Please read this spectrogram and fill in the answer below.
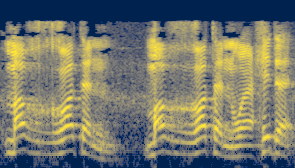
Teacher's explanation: ومنهم من يجعل الراء غينا معجمة، ومنهم من يجعل الراء غينا معجمة، فإذا أراد أن ينشد هذا البيت قال واستبدت مغة، مغة واحدة إنما العاجز من لا يستبد.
